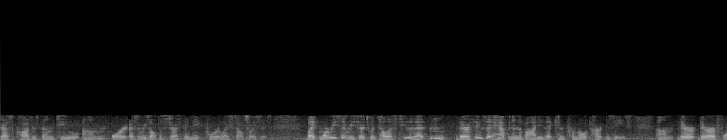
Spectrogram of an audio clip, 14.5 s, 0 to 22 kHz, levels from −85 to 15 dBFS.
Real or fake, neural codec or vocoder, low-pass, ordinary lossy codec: real; none; 7.2 kHz; AAC, 16 kbps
